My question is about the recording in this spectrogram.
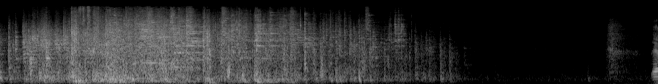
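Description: A weapons rack collapsing: a long crash of wooden staffs and weapons clattering down onto a wooden floor, lasting about four seconds and dying away into silence.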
